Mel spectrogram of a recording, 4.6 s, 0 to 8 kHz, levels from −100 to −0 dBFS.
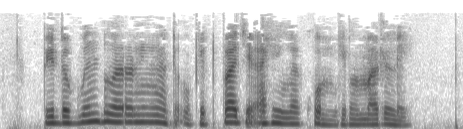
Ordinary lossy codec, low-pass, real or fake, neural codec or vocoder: MP3, 24 kbps; 7.2 kHz; fake; codec, 44.1 kHz, 1.7 kbps, Pupu-Codec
